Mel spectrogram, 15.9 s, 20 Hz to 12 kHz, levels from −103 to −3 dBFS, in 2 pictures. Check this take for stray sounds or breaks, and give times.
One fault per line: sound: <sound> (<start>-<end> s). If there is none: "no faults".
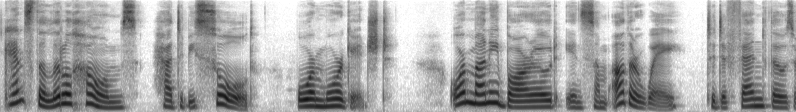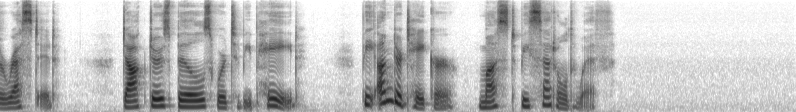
no faults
